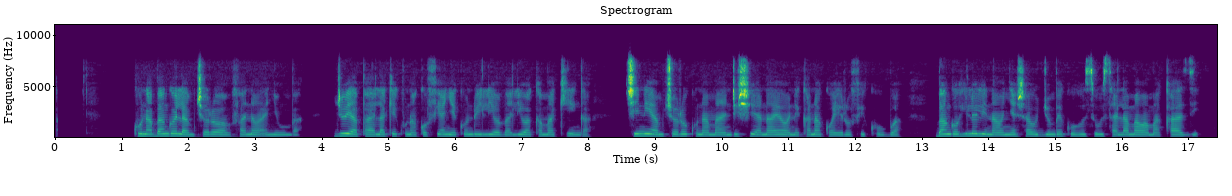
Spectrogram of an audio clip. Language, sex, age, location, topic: Swahili, female, 18-24, Kisumu, finance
